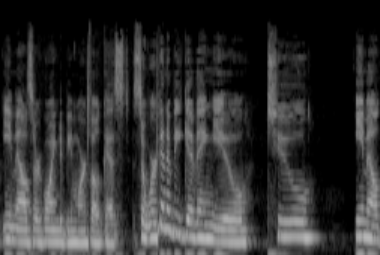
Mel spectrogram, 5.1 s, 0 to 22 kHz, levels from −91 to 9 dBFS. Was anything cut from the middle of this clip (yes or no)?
yes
